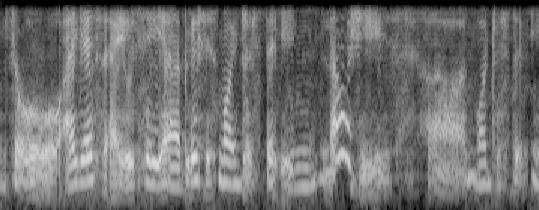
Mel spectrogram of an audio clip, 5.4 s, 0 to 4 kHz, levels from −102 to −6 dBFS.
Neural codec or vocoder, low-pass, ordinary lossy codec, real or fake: codec, 16 kHz, 2 kbps, FreqCodec, larger model; 3.6 kHz; none; fake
